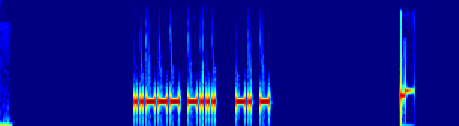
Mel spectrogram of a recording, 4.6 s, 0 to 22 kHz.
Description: Morse code, heard as a keyed tone, about 39 wpm, 700 Hz. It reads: 2B NT
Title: Field Day Exchanges Encore - 40wpm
